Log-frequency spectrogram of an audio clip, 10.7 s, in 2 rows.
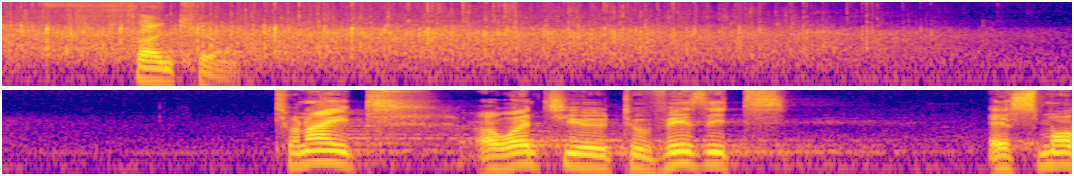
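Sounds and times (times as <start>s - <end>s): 
crowd applauding: 0.0s - 5.2s
speech: 0.7s - 1.3s, 6.8s - 9.3s, 10.3s - 10.7s.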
